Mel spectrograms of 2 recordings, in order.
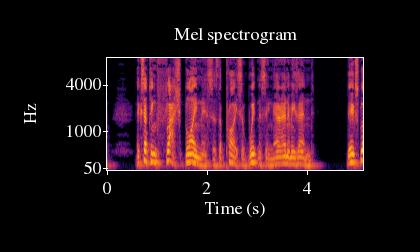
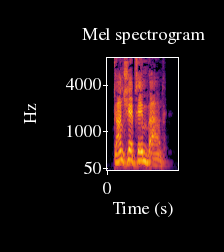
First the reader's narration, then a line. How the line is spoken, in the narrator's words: The sword brother grunts as he pulls his lord to safety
